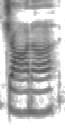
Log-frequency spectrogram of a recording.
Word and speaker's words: Jonna: Like I said, my name is Jonna. It's spelled J-O-N-N-A.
